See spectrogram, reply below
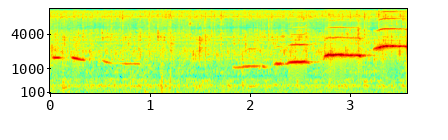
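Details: Javan myna, a master lure recording for training: slow, spaced whistles sliding downward, then louder, longer whistled phrases that climb higher toward the end, over faint background hiss.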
